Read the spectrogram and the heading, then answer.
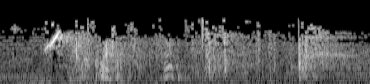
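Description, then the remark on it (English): A dog whimpers and whines in high, sliding yelps, with a few short bark-like bursts mixed in over a continuous low background rumble. “But I'm taking the dog.”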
